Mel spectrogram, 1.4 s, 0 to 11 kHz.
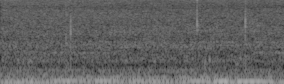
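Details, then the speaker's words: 2018 Toyota Prius hybrid after no-start from a dead 12V battery (rear seat, passenger side), jump-started: low steady rumble with no knocks or rattles; engine running normally. "The engine is running now. Everything is fine."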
